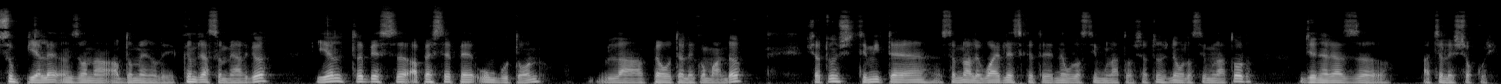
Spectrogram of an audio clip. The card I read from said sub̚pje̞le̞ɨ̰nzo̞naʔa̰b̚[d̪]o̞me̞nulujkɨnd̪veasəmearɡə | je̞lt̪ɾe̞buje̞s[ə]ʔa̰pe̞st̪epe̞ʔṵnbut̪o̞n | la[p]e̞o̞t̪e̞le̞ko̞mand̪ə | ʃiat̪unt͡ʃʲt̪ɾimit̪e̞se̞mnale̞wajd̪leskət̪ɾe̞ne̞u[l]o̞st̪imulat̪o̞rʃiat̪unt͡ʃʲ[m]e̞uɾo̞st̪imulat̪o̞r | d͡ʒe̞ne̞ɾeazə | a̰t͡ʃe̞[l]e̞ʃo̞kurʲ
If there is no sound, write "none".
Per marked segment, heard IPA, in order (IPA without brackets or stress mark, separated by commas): d̪, ə, p, ɾ, n, l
